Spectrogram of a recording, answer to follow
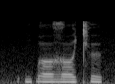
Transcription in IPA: ʔi̤ɓɤːɣɤːcʰɨ

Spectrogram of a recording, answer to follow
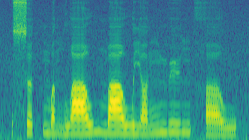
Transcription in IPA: sɵ˨t̚mɐ˨˩nwaː˨˥w maː˧w jɐ˨˥ŋmyː˥ŋ hɐ˨w

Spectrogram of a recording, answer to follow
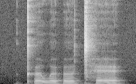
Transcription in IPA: kʼəwəʔəː ǀʰɛ

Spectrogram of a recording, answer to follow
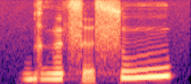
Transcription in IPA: ɡʱə̃sə̰su

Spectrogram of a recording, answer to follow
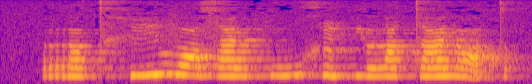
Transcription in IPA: rɒtxĩvɒ zˤelfuxə̃ pʲɔlətˤɨlɒt

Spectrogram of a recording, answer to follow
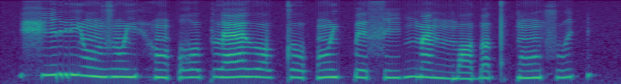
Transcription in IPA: xir jõzõj hõʔʁʷi plæðolˠto ʔõjk͡pe siŋ͡mæ̃ ŋ͡mɒɗɒt k͡põsʷiʔ

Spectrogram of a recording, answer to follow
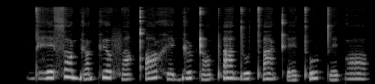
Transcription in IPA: dʱe˧˥sɒ˥ɡʲɒ˩˥ kʲʌ˥fa˩˥ qʼɒ˧˥xe˨ ɡʲu˧˥ʈɒ˩˥pʼa˥du˧˥ tʼa˥kʼe˩˥ tʼu˥t̪e˩˥ɡɒ˥

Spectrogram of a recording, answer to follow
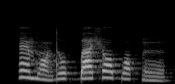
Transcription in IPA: ɛ̃˦bɔ̃˨ do˦˨ɡ͡ba˦ʃɔ˦ bɔ˧k͡pũ˨

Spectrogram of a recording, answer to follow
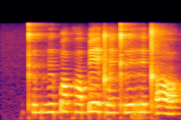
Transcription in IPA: kʼɨbʱɨ ɓɔkɔɓe twekʼɨ rɨtʼɔ

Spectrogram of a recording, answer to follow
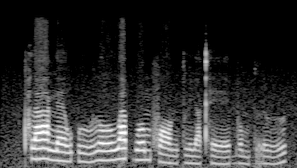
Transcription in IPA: pʰlaː˥˩ŋɛː˧w ʔuː˩˦loː˦˥wa˥˩p̚ wo˥˩mfɔː˨˩n kli˩˦a̯kʰeː˩˦ bo˨˩mprɯː˩˦

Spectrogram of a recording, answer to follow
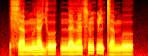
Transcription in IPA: sa˨ mũ˧ɾa˧jo˦ | na˨ lã˧sũ˦k͡pĩ˦˨ ta˨ mo˧

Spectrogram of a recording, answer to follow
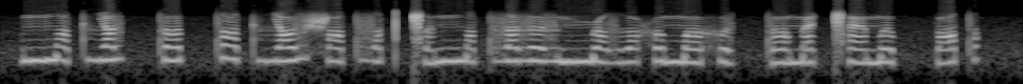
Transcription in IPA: nːɔtˤʎʌz tːʌ tːɔtˤ ʎɔz ʃɔtˤ zˤʌtˤɡ͡ǁə nːætˤzʌzəz mːə˞zðˤʊxʊmʌ xʊztːʌ mæǁæmə pːətˤ

